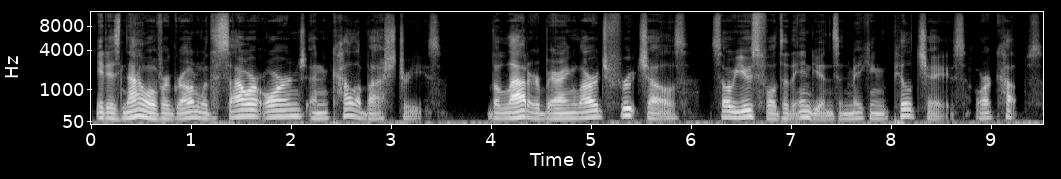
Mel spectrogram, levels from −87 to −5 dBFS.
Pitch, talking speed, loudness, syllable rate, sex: 130 Hz, 165 wpm, -22 LUFS, 4.6 syllables/s, male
